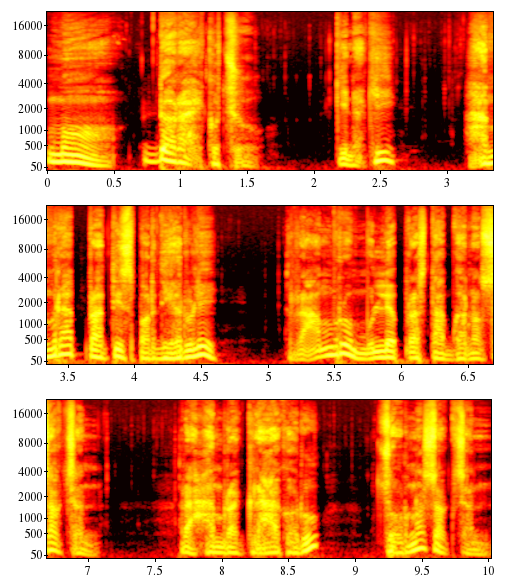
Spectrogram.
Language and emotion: Nepali, fearful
